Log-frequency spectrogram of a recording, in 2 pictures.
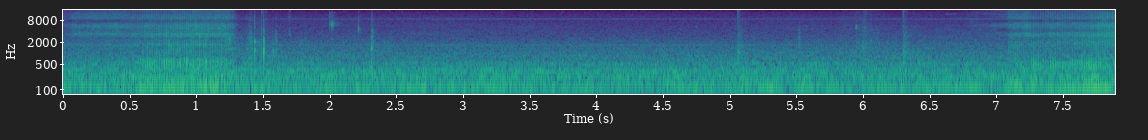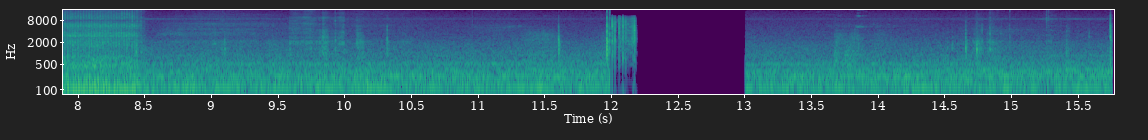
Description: This is our new 6 month old male boxer puppy. He can sleep through anything and snore through anything!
